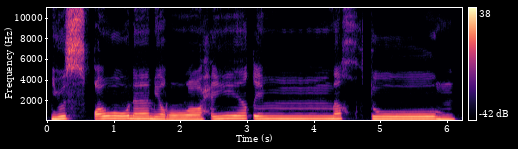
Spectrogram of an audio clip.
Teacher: Cara membacanya, nun sukun kita idghamkan atau kita masukkan ke dalam huruf ra sehingga huruf ra menjadi huruf bertasydid, lalu dibaca tanpa berdengung. Dan ra di sini karena berharakat fathah, kita baca tebal dengan mengangkat pangkal lidah · RO di sini karena berharakat fathah kita baca tebal dengan mengangkat pangkal lidah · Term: idgham bila gunnah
